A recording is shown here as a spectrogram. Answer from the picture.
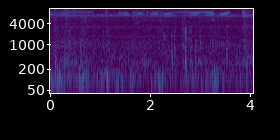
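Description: Crickets chirping steadily at night, with faint, irregular footsteps on the ground.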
